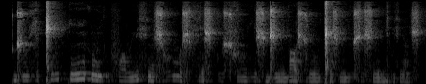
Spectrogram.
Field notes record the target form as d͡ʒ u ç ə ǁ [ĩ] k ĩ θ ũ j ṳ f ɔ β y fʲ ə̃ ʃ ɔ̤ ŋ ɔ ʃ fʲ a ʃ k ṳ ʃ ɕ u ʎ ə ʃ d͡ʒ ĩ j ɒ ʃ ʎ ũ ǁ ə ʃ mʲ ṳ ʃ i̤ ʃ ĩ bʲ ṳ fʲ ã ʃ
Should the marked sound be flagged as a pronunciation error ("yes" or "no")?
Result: yes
